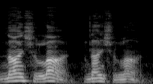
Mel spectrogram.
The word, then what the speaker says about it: nonchalant: nonchalant 좋습니다. 끝에 t가 잘 안 살지. 미국 말에서는 t 발음이 잘 안 살아요. 그래가지고 여기서 nonchalant 여기까지밖에 소리가 안 난다고.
